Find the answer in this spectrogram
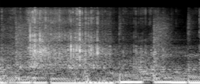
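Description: Background music with a steady bass line.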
